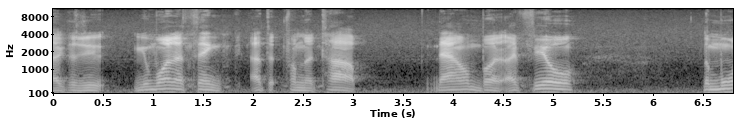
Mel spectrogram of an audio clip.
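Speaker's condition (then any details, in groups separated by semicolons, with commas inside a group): ALS; voice slightly weaker, swallowing slightly harder, large pills hard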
